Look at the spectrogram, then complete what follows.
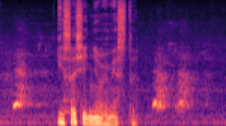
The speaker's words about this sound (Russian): Ну вот, вы слышите шум соседей? Это не моя собака звучит. А это звучит собака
